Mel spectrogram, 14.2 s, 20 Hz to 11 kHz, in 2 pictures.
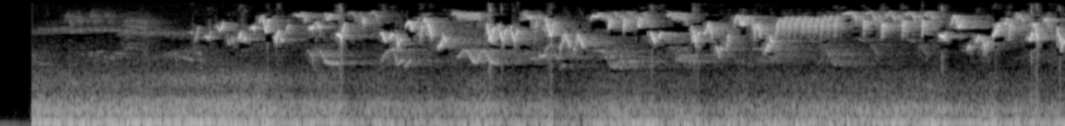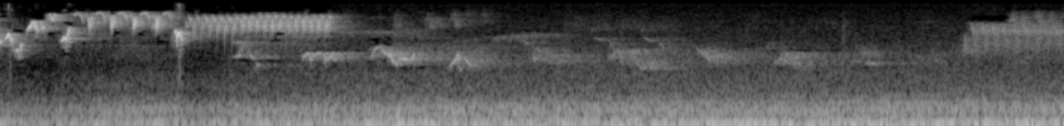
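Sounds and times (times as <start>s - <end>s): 
winter wren song with rapid high notes and buzzy trills: 0.2s - 14.1s
winter wren lower chips: 1.3s - 9.4s.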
